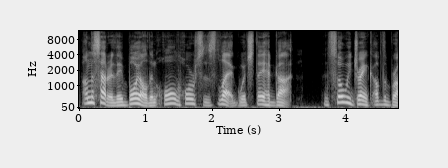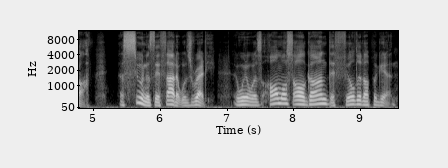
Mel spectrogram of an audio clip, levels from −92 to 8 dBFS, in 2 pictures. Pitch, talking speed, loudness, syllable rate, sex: 160 Hz, 250 wpm, -17 LUFS, 5.8 syllables/s, male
